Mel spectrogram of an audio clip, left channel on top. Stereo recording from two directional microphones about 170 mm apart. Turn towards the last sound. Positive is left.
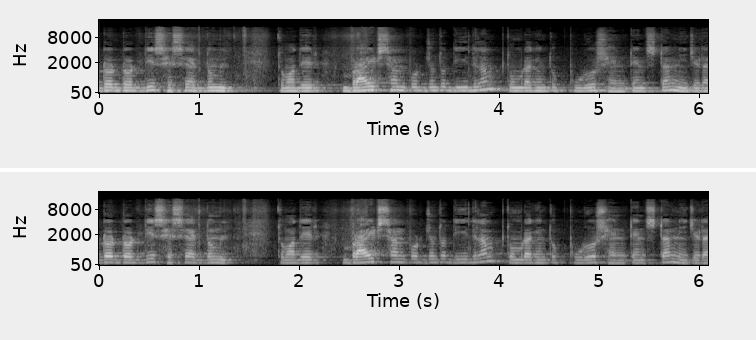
turn(degrees=-20)  # may be behind; listen again after turning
